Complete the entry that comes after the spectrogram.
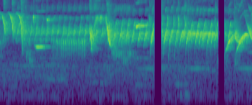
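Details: Canary delivering a durasi-style song, dense high trills and chirps running without pause, with two brief dropouts of silence in the recording.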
